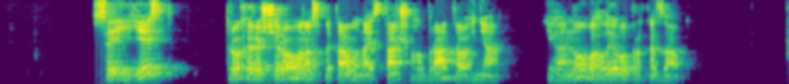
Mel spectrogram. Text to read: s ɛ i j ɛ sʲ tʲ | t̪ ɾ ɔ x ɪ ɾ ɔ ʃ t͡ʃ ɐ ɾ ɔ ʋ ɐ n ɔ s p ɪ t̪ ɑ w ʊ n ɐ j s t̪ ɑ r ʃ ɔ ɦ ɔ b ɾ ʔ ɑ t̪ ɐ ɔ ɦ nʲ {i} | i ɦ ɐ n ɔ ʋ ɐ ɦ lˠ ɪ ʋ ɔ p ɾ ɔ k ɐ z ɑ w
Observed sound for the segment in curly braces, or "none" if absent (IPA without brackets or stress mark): a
